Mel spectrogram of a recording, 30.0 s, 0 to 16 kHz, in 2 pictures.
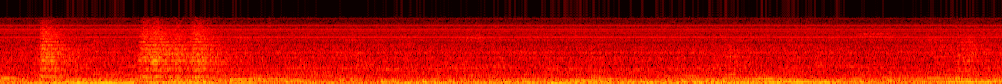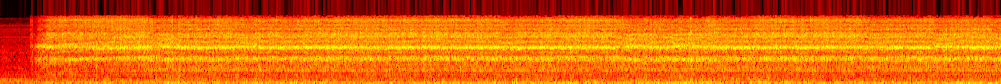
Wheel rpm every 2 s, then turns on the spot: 0, 0, 0, 0, 0, 0, 0, 10, 150, 160, 160, 160, 160, 160, 160.
none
